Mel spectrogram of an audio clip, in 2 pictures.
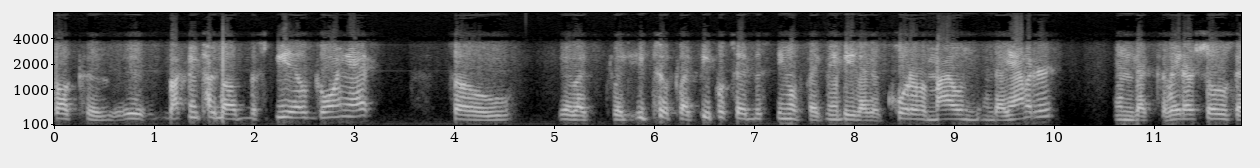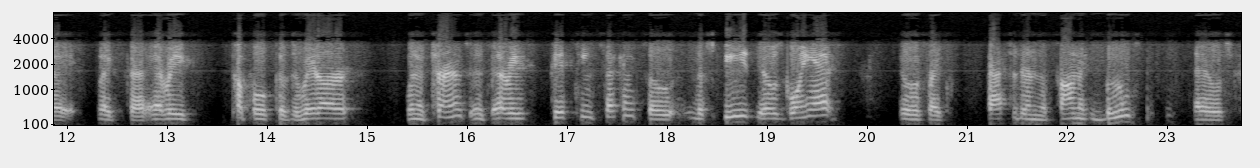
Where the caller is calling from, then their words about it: Dallas, Texas, United States; from Dallas, Texas.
